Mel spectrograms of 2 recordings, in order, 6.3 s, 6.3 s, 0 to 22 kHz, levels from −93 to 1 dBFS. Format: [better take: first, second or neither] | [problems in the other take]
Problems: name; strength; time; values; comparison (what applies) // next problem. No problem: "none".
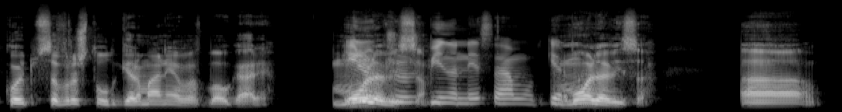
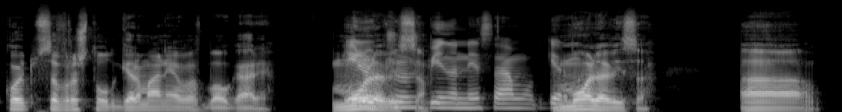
second | thin; very; fading below 300 Hz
